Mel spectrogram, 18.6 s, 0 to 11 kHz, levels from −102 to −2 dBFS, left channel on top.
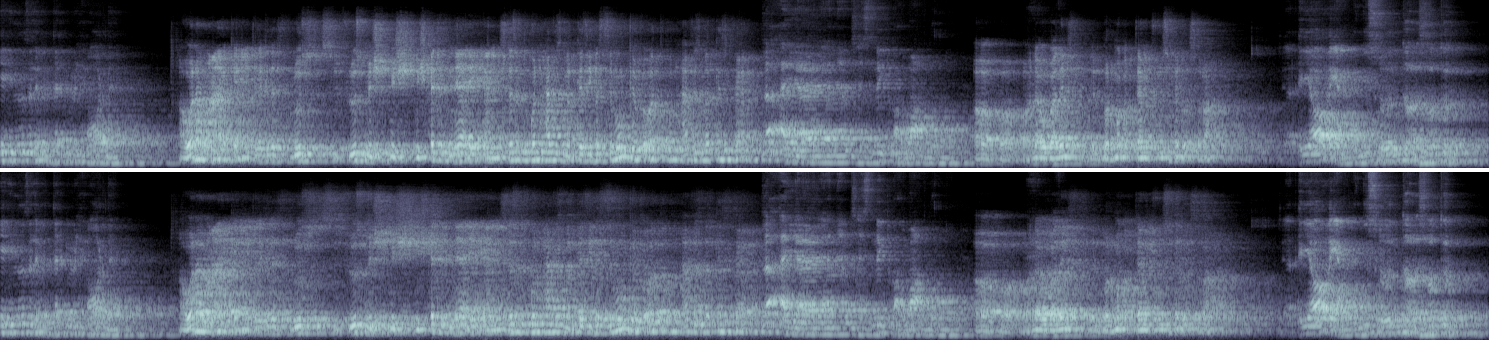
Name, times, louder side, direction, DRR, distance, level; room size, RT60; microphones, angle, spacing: voice 1, 0.0-1.5 9.5-11.9 12.8-13.2 16.0-18.1, equal, 20° right, -3 dB, 6.0 m, -31 dB
voice 2, 2.2-9.3 12.2-15.1, left 1 dB, 40° left, -3 dB, 3.1 m, -28 dB
30.0 x 24.5 x 7.9 m, 2.8 s
head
